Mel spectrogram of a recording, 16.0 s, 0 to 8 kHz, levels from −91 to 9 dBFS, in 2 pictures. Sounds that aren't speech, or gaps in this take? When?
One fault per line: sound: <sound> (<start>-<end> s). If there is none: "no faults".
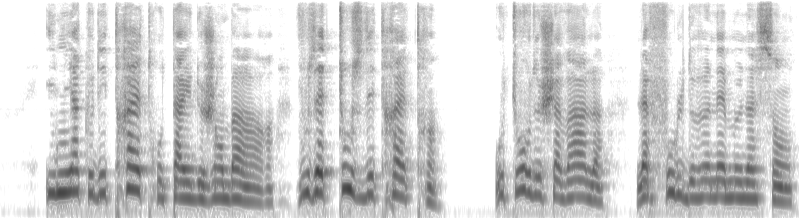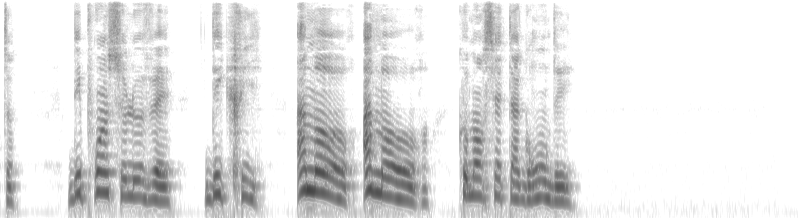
no faults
